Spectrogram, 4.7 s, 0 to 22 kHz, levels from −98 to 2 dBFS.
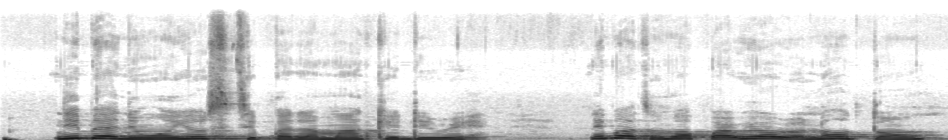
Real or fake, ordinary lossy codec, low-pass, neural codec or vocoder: real; none; 19.8 kHz; none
